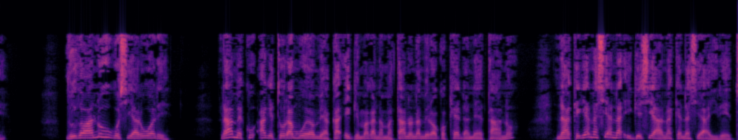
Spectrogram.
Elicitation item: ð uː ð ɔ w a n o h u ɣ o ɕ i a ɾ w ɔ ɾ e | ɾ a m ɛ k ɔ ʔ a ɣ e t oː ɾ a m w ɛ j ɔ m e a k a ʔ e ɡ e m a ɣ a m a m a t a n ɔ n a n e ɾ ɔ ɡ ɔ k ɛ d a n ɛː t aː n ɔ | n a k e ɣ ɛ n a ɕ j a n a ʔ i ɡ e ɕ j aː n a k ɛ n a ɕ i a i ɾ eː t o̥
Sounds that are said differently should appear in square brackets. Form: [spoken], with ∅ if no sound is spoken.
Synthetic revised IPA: ð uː ð ɔ w a n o h u ɣ o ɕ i a ɾ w ɔ ɾ e | ɾ a m ɛ k [u] ʔ a ɣ e t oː ɾ a m w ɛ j ɔ m e a k a ʔ e ɡ e m a ɣ a [n] a m a t a n ɔ n a [m] e ɾ ɔ ɡ ɔ k ɛ d a n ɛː t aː n ɔ | n a k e ɣ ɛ n a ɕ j a n a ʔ i ɡ e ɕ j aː n a k ɛ n a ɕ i a i ɾ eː t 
